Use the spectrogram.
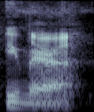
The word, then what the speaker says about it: Humira: Humira? Humira.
